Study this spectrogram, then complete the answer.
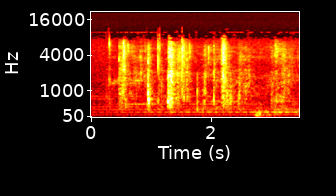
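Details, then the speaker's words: VAZ 2107 front suspension rocked by hand: short irregular creaks and squeaks from new Trek front-arm bushings a couple of weeks after fitting. Likely cause is under-tightened arm axle nuts; tightening them about four turns stopped the squeak. "слышите этот скрип появился после замены сайлентблоков передних рычагов"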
